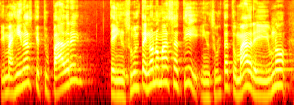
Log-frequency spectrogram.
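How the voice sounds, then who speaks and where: A young man preaching a sermon, animated, switching between loud emphasis and soft asides. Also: sits high, normal speed, background noise.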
